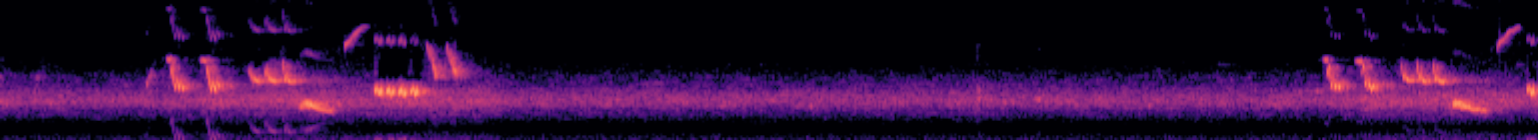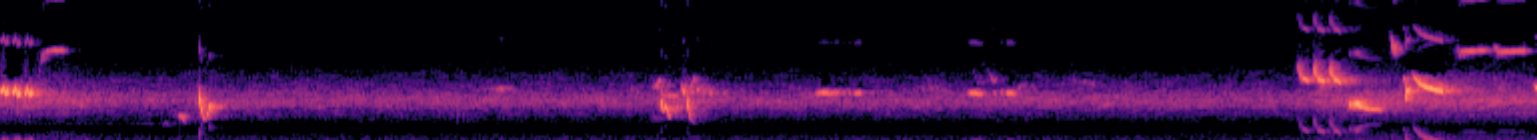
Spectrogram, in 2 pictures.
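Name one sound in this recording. A small bird sings a bright, chirping song in short bursts.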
